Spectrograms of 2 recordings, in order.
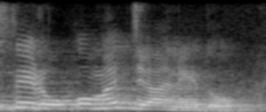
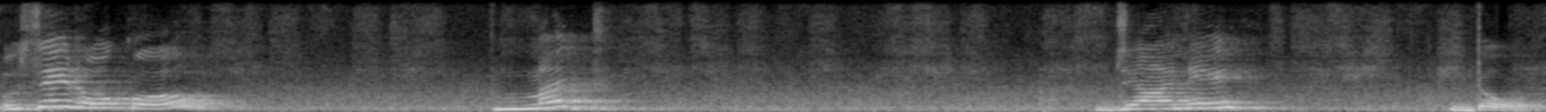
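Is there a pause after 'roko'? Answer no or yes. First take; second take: no; yes. First: It is said straight through without a pause. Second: There is a pause right after 'roko'. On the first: The meaning is unclear. "हमने बीच में कोई भी विराम चिन्ह का प्रयोग नहीं किया" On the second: The person should be stopped, not let go. "यहां पे हमने विराम चिन्ह लगा दिया है।"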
